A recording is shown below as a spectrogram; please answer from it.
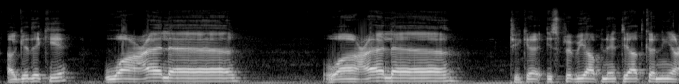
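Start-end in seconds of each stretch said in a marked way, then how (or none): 1.1-4.1 وعلی with the لام vowel drawn out; long lam. Shown as a demonstration. Teacher showing the long vowel in وعلی. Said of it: "لام کو آپ نے لمبا کرنا ہے".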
